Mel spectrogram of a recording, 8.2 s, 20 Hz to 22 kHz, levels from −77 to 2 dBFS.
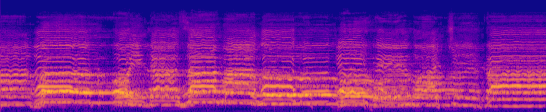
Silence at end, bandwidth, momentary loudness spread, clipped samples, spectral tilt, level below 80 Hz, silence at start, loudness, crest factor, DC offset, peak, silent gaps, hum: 0 s; 15 kHz; 8 LU; under 0.1%; -1.5 dB/octave; -70 dBFS; 0 s; -16 LUFS; 14 dB; under 0.1%; -2 dBFS; none; none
